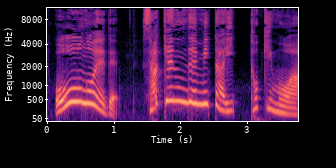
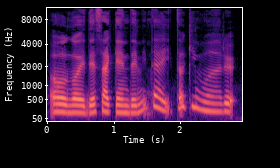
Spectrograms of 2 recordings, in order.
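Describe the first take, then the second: First: Higher, slow, stressed 大声; emphatic recital. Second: Said in the usual way. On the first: Acted. Host reading a listener's haiku, emphatic. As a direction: lean into 大声 slowly.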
